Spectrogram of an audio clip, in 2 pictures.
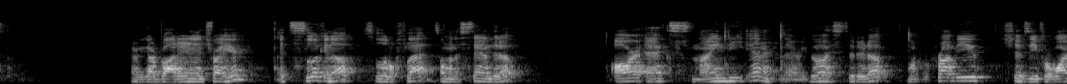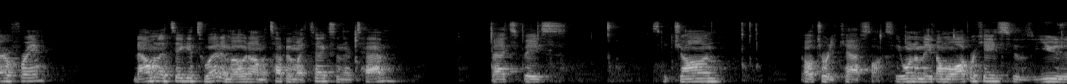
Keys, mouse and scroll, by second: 2.8-4.3 middle drag, 5.9 r, 8.9 KP_1, 10.4 shift+z, 14.1 Tab, 15.5 BackSpace, 15.6 BackSpace, 16.7-18.1 typing, 19.3 j, 19.6 o, 19.9 h, 20.1 n.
